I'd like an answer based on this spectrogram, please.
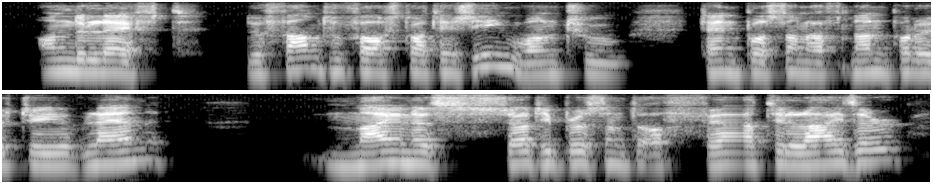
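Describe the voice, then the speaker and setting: With a French accent, a man speaks at a moderate pace in a fairly high, somewhat breathy voice with monotone, flat intonation, over a quiet background. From France, Normandy. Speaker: farmer and farm union leader. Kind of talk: conference presentation. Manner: halting, many hesitations.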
